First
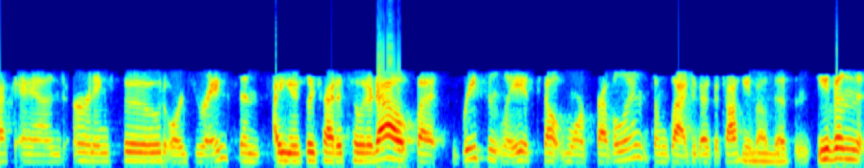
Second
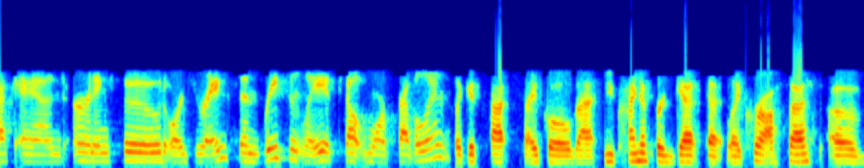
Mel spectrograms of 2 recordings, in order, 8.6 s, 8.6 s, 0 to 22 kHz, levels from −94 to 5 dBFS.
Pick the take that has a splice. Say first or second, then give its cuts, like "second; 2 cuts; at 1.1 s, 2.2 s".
second; 3 cuts; at 2.5 s, 4.5 s, 7.5 s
